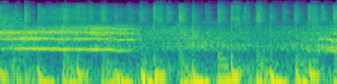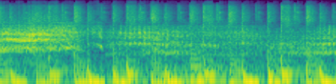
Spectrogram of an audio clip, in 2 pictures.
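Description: Porsche Cayenne pushed sideways around the Leipzig circuit, tyres squealing loudly in long skids over a steady, revving engine roar, with no talk.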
